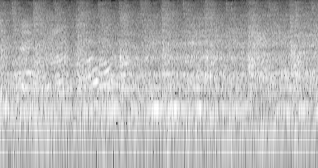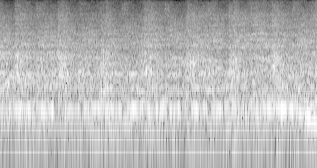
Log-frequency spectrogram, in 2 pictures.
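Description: Background music with one long held note, over the chatter of a dense crowd.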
